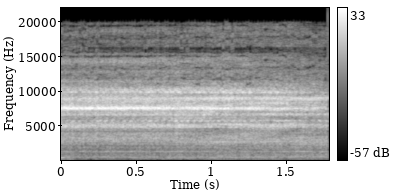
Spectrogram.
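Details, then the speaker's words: Schaublin lathe boring a hole larger for an oil seal on the Variator pulley, very long boring bar with tip set slightly above center; steady even cutting hiss with no rising squeal or shudder, a normal chatter-free boring cut. "here is the boring going on as you can hear there is no chatter despite the very very long speak out"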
